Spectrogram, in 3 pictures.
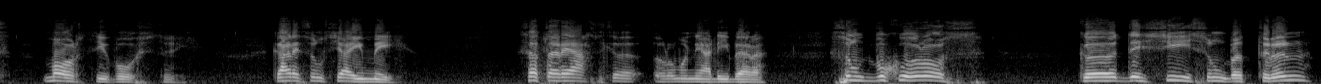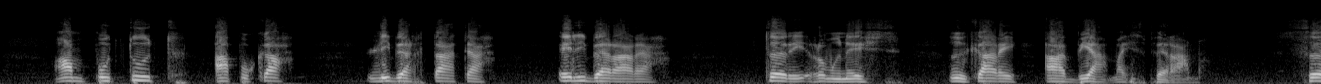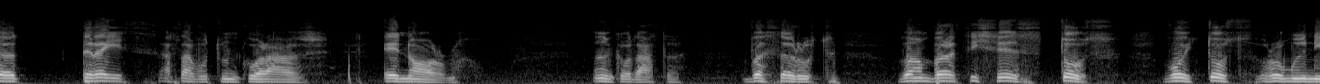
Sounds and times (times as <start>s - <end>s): Speech: 0.0s - 2.0s, 2.7s - 4.2s, 5.2s - 7.7s, 8.3s - 9.9s, 10.8s - 13.2s, 13.8s - 16.2s, 16.9s - 18.2s, 18.8s - 19.9s, 20.8s - 25.3s, 26.0s - 31.2s, 32.4s - 33.3s, 33.9s - 39.6s.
